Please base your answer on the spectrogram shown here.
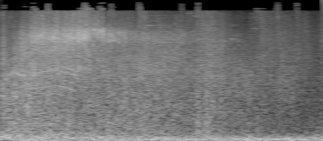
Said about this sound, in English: It was not a grenade, or a mortar, or a rocket. Those are small weapons, designed to kill men. This was a bomb. something big.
